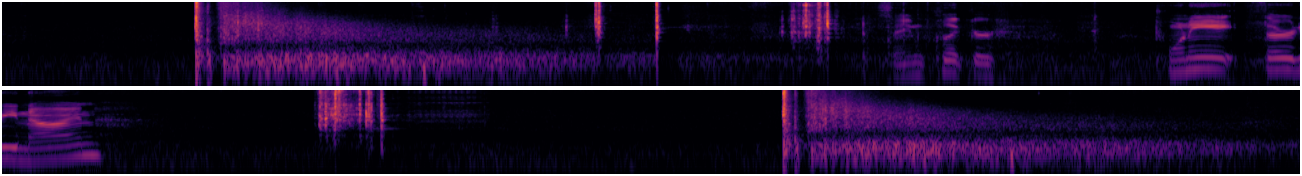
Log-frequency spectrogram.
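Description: A rifle fires a loud shot outdoors that echoes away.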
